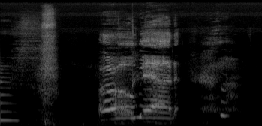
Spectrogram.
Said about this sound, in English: Sorry, I'm yawning. It's because I just yawned. Oh, you did? Mm-hmm. I didn't even see it.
